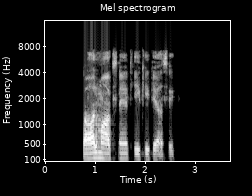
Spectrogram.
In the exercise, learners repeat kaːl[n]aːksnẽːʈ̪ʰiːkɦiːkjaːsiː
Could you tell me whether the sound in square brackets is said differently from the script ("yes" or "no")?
yes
